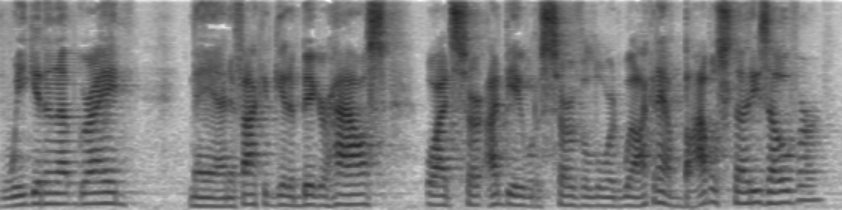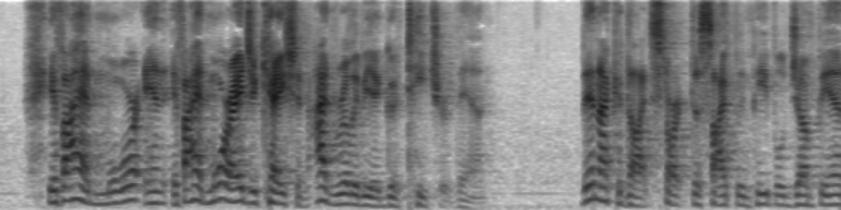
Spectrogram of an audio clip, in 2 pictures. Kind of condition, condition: setting, large echoing room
